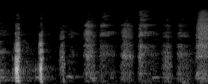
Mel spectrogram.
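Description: A man laughing softly: a run of short, breathy chuckles, about four or five a second, the first ones voiced and the rest fading to breathy puffs.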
